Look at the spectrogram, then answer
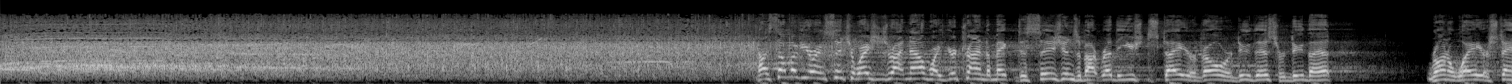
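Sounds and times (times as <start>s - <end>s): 
audience clapping loudly: 0.0s - 8.7s
speech: 7.6s - 13.5s, 14.3s - 15.1s.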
